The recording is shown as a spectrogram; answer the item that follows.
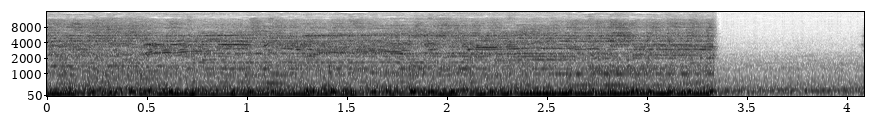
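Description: Music from an FM station playing through a car radio's speakers during an auto-scan of the dial, cutting off suddenly a little over three seconds in as the scan leaves the station.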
